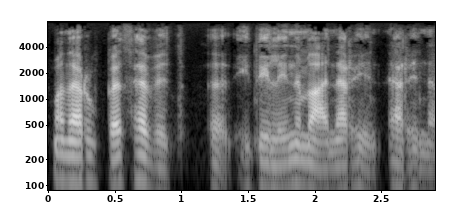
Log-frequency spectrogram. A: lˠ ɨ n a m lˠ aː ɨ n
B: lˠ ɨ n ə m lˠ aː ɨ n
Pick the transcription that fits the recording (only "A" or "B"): B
